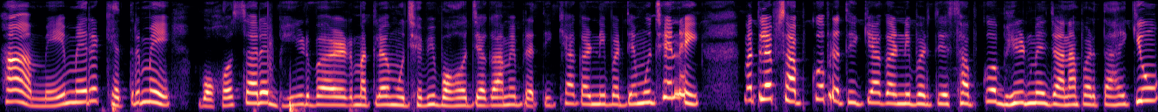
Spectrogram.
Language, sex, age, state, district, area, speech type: Hindi, female, 30-45, Rajasthan, Jodhpur, rural, spontaneous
